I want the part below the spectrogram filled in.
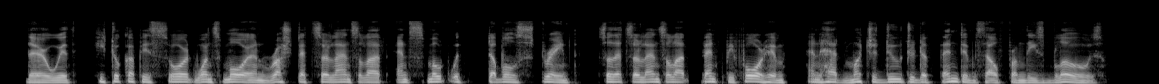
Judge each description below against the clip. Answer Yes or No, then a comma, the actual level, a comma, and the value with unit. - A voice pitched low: Yes, low, 110 Hz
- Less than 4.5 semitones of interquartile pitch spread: Yes, average, 3.0 semitones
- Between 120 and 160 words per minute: No, average, 180 wpm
